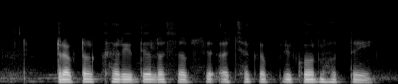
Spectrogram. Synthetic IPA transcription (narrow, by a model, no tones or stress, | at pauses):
ʈɾɛːk̚ʈəɾkʰɐɾiːd̪elasɐbseʔɐtːʃʰakɐpɾikɔːnɦoːt̪aɦɛ̃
